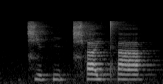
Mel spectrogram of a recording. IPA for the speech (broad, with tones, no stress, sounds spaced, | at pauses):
t͡ɕ e˨˩ k i˨ ʔ t͡ɕʰ a˧ j t̪ʰ a˧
